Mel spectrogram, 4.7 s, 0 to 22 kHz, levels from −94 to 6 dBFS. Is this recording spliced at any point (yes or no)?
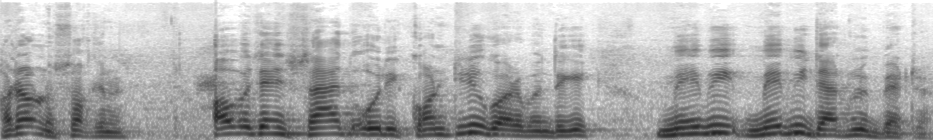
no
